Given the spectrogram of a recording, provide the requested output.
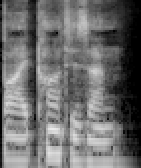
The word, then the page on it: bipartisan: British English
